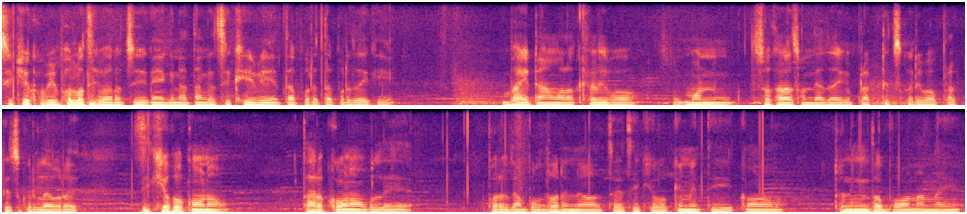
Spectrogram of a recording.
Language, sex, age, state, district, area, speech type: Odia, male, 18-30, Odisha, Nabarangpur, urban, spontaneous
